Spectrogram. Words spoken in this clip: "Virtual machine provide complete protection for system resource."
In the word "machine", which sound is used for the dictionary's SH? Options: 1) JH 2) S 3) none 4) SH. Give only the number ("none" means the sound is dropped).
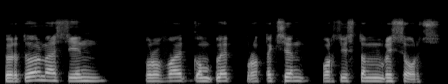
2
